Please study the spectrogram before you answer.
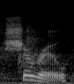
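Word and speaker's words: Sheru: and years and years he's been mispronouncing his name his whole life it's not Saru it's Shirou which means lion and then his brother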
